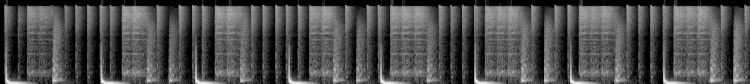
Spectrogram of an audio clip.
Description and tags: Drum loop played on Yamaha electronic drums, edited on audacity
